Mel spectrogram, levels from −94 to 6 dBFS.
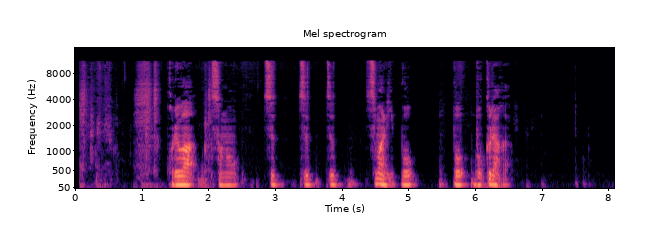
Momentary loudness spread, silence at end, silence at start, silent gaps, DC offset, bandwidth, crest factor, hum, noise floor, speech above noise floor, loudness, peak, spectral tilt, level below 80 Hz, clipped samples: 21 LU; 1.6 s; 0.05 s; none; under 0.1%; 11.5 kHz; 20 dB; none; -68 dBFS; 45 dB; -24 LUFS; -4 dBFS; -6 dB/octave; -54 dBFS; under 0.1%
